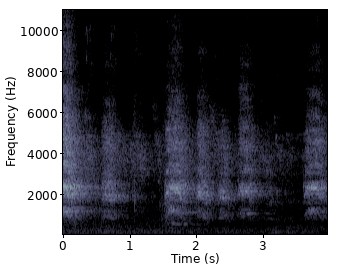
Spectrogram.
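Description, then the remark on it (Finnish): Harsh, loud squawks from blue-throated macaws and Patagonian conures kept together in the same enclosure repeat in overlapping bursts, a raucous flock calling with no talking. “samassa tilassa meillä on Patagonian arattien kanssa tuolla ylhäällä näkyy sinikurkkuaroja”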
